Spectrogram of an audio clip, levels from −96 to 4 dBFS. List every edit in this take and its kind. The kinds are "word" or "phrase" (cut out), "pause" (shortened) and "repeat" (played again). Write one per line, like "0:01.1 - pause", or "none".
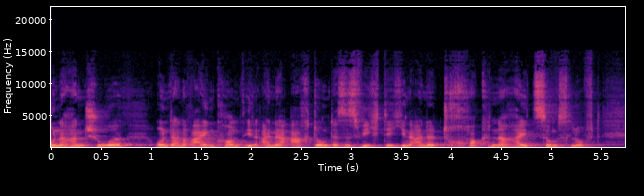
none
